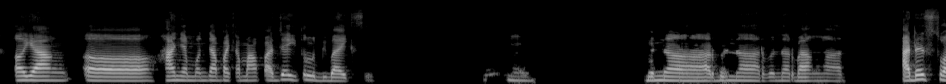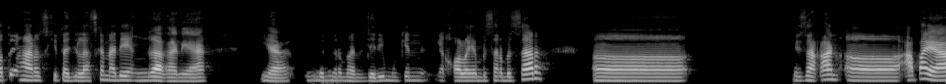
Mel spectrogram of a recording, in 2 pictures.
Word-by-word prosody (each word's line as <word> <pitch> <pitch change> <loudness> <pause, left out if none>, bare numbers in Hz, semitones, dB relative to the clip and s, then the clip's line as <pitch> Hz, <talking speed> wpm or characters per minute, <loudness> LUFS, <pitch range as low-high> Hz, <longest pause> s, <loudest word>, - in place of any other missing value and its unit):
e - - +1
yang, 190 -1 +2
eee, 175 -2 +1 0.2
hanya 190 0 +1
menyampaikan 185 -1 -5
maaf 185 0 -4
aja 205 +5 -2
itu 200 -1 -8
lebih 190 -5 -5
baik 165 -2 -3
sih. - - -22 1.3
Mhm. 180 -3 -12 1.1
Benar 175 -2 0
benar 180 -1 -4
benar 175 0 -8
banget. 170 -1 -6 0.6
Ada 220 - +5
sesuatu 215 -3 -3
yang 210 -2 -4
harus 190 0 -4
kita 190 -4 -4
jelaskan, 175 +4 -3
ada 195 +1 +2
yang 180 - -7
enggak 180 -1 +6
kan 165 -1 +1
ya? 160 0 +1 0.6
Ya, 155 -3 0 0.2
benar 185 -1 -7
ben 165 -2 -3
jadi 170 +3 -1
mungkin, 185 0 -9
ya 185 - -13
kalau 175 0 +2
yang 175 0 -1
besar-besar, 185 +9 +2 0.5
eee, 170 -1 +3 1.2
misalkan, 200 +5 +4
eee, 175 -2 +4
apa 265 - +4
ya, 195 -1 +10
180 Hz, 130 wpm, -23 LUFS, 175-190 Hz, 1.3 s, ya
